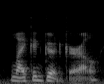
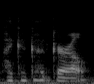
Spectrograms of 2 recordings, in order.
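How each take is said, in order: First: Quiet voiced line; spoken softly. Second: Softer echo of the line; soft whisper. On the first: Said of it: "he says". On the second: Acted. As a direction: breathe it back quietly. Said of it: "I whisper".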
